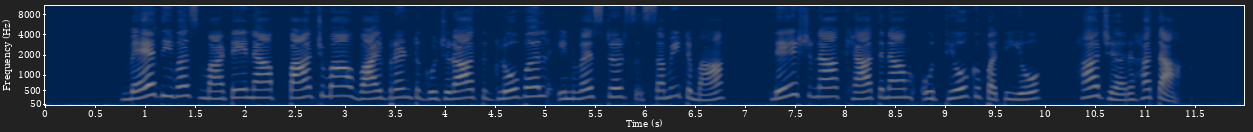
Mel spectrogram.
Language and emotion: Gujarati, neutral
